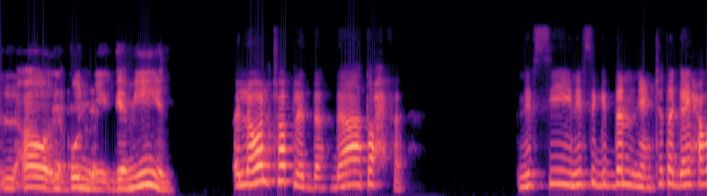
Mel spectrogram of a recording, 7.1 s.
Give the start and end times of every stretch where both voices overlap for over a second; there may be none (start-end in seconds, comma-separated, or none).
none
